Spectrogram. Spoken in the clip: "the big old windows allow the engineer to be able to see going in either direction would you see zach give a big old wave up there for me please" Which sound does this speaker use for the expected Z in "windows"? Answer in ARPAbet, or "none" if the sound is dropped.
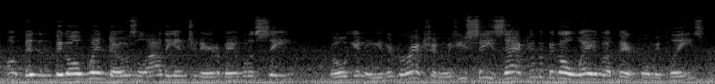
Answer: Z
